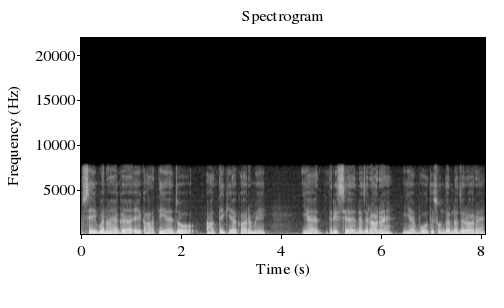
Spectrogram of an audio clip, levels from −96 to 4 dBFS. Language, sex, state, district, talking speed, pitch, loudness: Hindi, male, Uttar Pradesh, Muzaffarnagar, 180 wpm, 130 Hz, -16 LUFS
